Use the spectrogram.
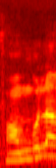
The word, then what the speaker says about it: formulae: अच्छा, फार्मूला word जो है सिंगुलर है, सिंगुलर।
